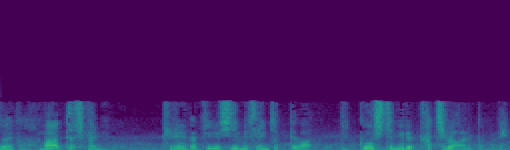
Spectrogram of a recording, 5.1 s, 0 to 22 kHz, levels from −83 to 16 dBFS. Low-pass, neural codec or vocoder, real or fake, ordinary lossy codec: 7.2 kHz; codec, 16 kHz in and 24 kHz out, 0.6 kbps, FireRedTTS-2 codec; fake; MP3, 32 kbps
